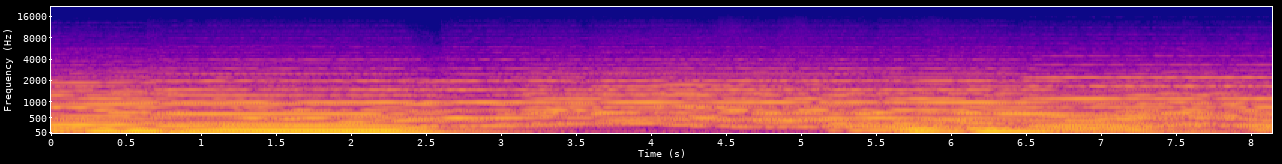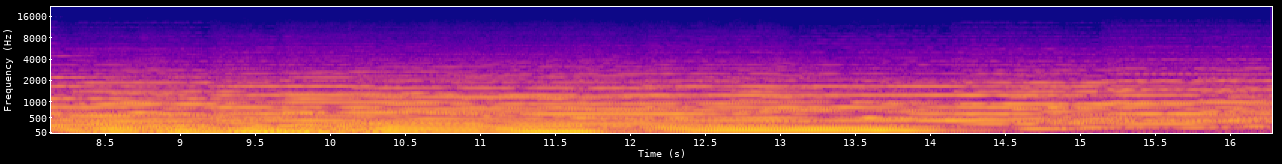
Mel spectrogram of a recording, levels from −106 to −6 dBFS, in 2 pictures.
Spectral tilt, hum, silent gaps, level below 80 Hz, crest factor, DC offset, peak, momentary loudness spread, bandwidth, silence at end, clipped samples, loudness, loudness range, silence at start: -10.5 dB/octave; none; none; -30 dBFS; 14 dB; under 0.1%; -10 dBFS; 9 LU; 5.8 kHz; 0 s; under 0.1%; -25 LUFS; 4 LU; 0 s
